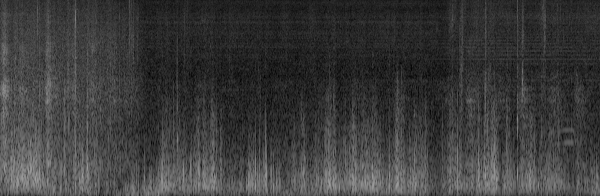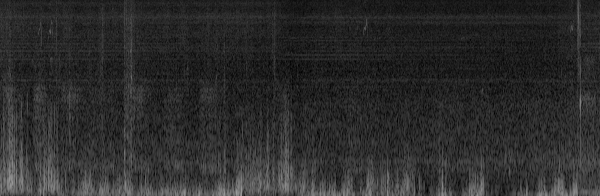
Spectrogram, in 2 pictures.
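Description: Wind on a handheld camera's microphone, with irregular footsteps, rustling and knocks from walking through long grass and climbing over a stile at a stone wall. It grows quieter for a few seconds near the end.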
